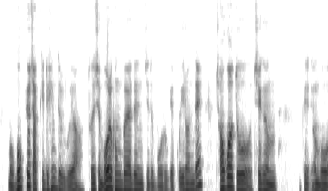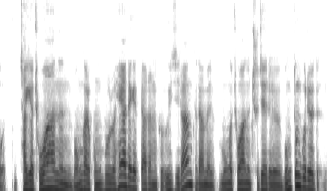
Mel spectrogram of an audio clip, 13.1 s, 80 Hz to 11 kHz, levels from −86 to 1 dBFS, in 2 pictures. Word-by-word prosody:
뭐 100 Hz, -3 st, -1 dB
목표 155 Hz, -, +4 dB
잡기도 120 Hz, -3 st, -2 dB
힘들고요. 110 Hz, -, -3 dB
도대체 115 Hz, +2 st, -1 dB
뭘 150 Hz, +9 st, +7 dB
공부해야 130 Hz, -1 st, +1 dB
되는지도 115 Hz, -4 st, -2 dB
모르겠고 100 Hz, +2 st, -7 dB
이런데 120 Hz, -, 0 dB, 0.3 s
적어도 130 Hz, -, +3 dB
지금 120 Hz, -3 st, 0 dB, 0.5 s
그 115 Hz, -3 st, -6 dB
어 -, -, -2 dB
뭐 105 Hz, -2 st, 0 dB, 0.3 s
자기가 120 Hz, +3 st, +2 dB
'좋아하는 125 Hz, -6 st, +2 dB
뭔가를 120 Hz, +6 st, 0 dB
공부를 115 Hz, +1 st, -1 dB
해야 185 Hz, -1 st, +3 dB
되겠다.'라는 120 Hz, -9 st, -2 dB
그 105 Hz, -, -7 dB
의지랑 120 Hz, -, 0 dB
그다음에 105 Hz, -, -1 dB
뭔가 110 Hz, +1 st, -2 dB
좋아하는 120 Hz, -1 st, +1 dB
주제를 105 Hz, -3 st, -1 dB
뭉뚱그려더 140 Hz, -, +1 dB
더 -, -, -25 dB
115 Hz, 365 characters per minute, -23 LUFS, 105-135 Hz, 0.5 s, 뭘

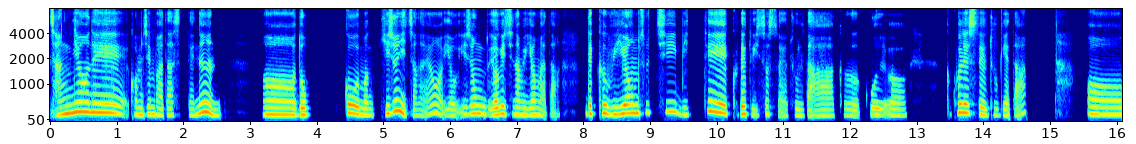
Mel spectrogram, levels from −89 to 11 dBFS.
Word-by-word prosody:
작년에 235 Hz, -, +4 dB
검진 185 Hz, +1 st, -3 dB
받았을 175 Hz, -1 st, -7 dB
때는 190 Hz, 0 st, +2 dB, 0.6 s
어 185 Hz, -1 st, +2 dB
높고 185 Hz, +4 st, +1 dB
뭔 170 Hz, -2 st, -4 dB
기준이 250 Hz, +5 st, +3 dB
있잖아요. 185 Hz, +6 st, -6 dB
여 155 Hz, -1 st, -7 dB
이 190 Hz, -, -9 dB
정도 210 Hz, -4 st, -1 dB
여기 185 Hz, +4 st, +4 dB
지나면 185 Hz, -1 st, -4 dB
위험하다. 180 Hz, -1 st, -6 dB, 0.4 s
근데 210 Hz, -, +3 dB
그 210 Hz, -1 st, +1 dB
위험 220 Hz, +4 st, +4 dB
수치 245 Hz, +3 st, -5 dB
밑에 220 Hz, +5 st, +2 dB
그래도 200 Hz, -1 st, 0 dB
있었어요 195 Hz, +3 st, -11 dB
2 160 Hz, 0 st, -8 dB
다 155 Hz, 0 st, -7 dB
그 160 Hz, -3 st, -9 dB
골 175 Hz, -2 st, -4 dB
어 165 Hz, -1 st, -6 dB, 0.6 s
그 -, -, -24 dB
콜레스테롤 225 Hz, -6 st, +2 dB
2 165 Hz, +1 st, -14 dB
개 160 Hz, 0 st, -7 dB
다. 220 Hz, -, -10 dB, 0.9 s
어 185 Hz, -2 st, -1 dB
190 Hz, 235 characters per minute, -23 LUFS, 175-220 Hz, 0.9 s, 작년에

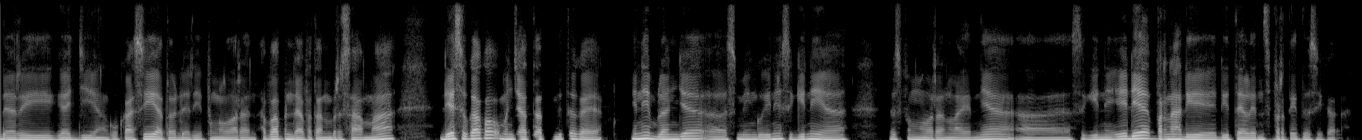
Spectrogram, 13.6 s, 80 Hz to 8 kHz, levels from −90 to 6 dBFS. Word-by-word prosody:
dari 115 Hz, -2 st, 0 dB
gaji 115 Hz, 0 st, -1 dB
yang 110 Hz, -, -1 dB
aku 115 Hz, -, -6 dB
kasih 125 Hz, +5 st, +1 dB
atau 115 Hz, -1 st, -3 dB
dari 110 Hz, -1 st, -3 dB
pengeluaran 110 Hz, -1 st, -2 dB
apa 135 Hz, +2 st, +2 dB
pendapatan 115 Hz, -4 st, +1 dB
bersama, 115 Hz, +6 st, +1 dB, 0.5 s
dia 140 Hz, +3 st, +6 dB
suka 170 Hz, +2 st, +2 dB
kok 190 Hz, +1 st, 0 dB
mencatat 135 Hz, -2 st, 0 dB
gitu 130 Hz, +4 st, -2 dB
kayak, 120 Hz, -3 st, -2 dB, 0.3 s
"Ini 155 Hz, +3 st, +7 dB
belanja, 135 Hz, -1 st, +3 dB, 0.2 s
eee, 130 Hz, -2 st, -2 dB
seminggu 130 Hz, +1 st, 0 dB
ini 155 Hz, +3 st, +2 dB
segini 135 Hz, 0 st, +1 dB
ya" 125 Hz, +1 st, -1 dB, 0.4 s
terus 135 Hz, -3 st, -6 dB
pengeluaran 115 Hz, -3 st, -1 dB
lainnya, 130 Hz, +6 st, -1 dB
eee, 110 Hz, -2 st, -4 dB
segini 120 Hz, +2 st, -1 dB
ya 150 Hz, -, +4 dB
dia 165 Hz, +3 st, +6 dB
pernah 140 Hz, -2 st, +2 dB
didetailin 120 Hz, -2 st, +1 dB
seperti 120 Hz, -1 st, -6 dB
itu 115 Hz, -1 st, -5 dB
sih, 115 Hz, -, -9 dB
Kak. 105 Hz, -1 st, -13 dB
120 Hz, 165 wpm, -22 LUFS, 115-135 Hz, 0.5 s, Ini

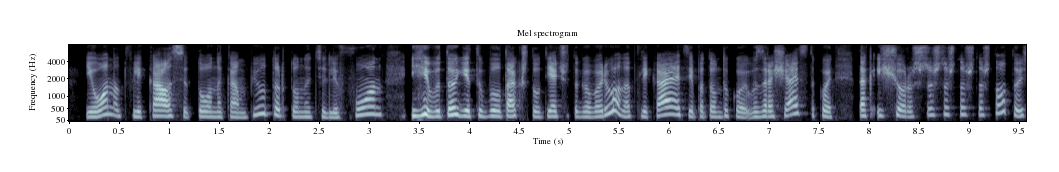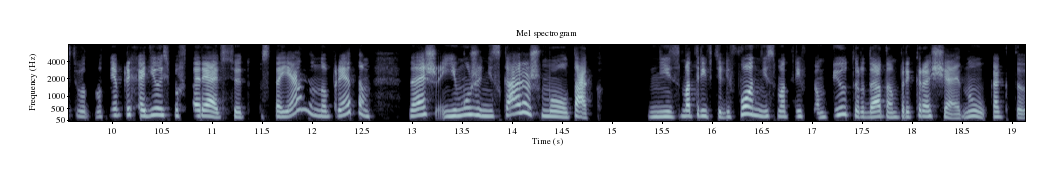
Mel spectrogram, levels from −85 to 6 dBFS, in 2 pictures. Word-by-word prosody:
и 185 Hz, -, +1 dB
он 255 Hz, +6 st, +3 dB
отвлекался 210 Hz, -1 st, +3 dB
то 195 Hz, +3 st, -2 dB
на 185 Hz, 0 st, -5 dB
компьютер, 235 Hz, -, -2 dB
то 190 Hz, -2 st, -6 dB
на 185 Hz, -, -4 dB
телефон. 225 Hz, +11 st, -1 dB, 0.3 s
И 225 Hz, +6 st, +8 dB
в 205 Hz, -, +2 dB
итоге 250 Hz, 0 st, +6 dB
это 220 Hz, +1 st, -3 dB
было 210 Hz, 0 st, +1 dB
так, 210 Hz, +2 st, +3 dB
что 195 Hz, -2 st, -5 dB
я 205 Hz, +1 st, +5 dB
вот 200 Hz, -, 0 dB
чё-то 215 Hz, -1 st, -7 dB
говорю, 190 Hz, +2 st, 0 dB
он -, -, +2 dB
отвлекается 220 Hz, +6 st, +2 dB
и -, -, -9 dB
потом 195 Hz, -1 st, -5 dB
такой 195 Hz, -5 st, -4 dB
возвращается, 210 Hz, -, 0 dB
такой: 205 Hz, -10 st, -3 dB, 0.2 s
"Так 225 Hz, 0 st, +1 dB
еще 230 Hz, 0 st, 0 dB
раз, 195 Hz, -1 st, -5 dB
что 255 Hz, +3 st, -4 dB
что 275 Hz, +3 st, -4 dB
что 275 Hz, +1 st, -5 dB
что 265 Hz, -1 st, -5 dB
что?" 325 Hz, +9 st, -3 dB
То 235 Hz, -, -4 dB
есть, 225 Hz, +1 st, -5 dB
вот 195 Hz, -, -8 dB
вот 195 Hz, +1 st, -12 dB
мне 245 Hz, +1 st, -1 dB
приходилось 255 Hz, 0 st, 0 dB
повторять 220 Hz, -5 st, +3 dB
всё 185 Hz, -, -5 dB
это 180 Hz, -, -12 dB
постоянно, 220 Hz, -, -1 dB
но 205 Hz, -3 st, -4 dB
при 225 Hz, +2 st, 0 dB
этом, 210 Hz, -, -1 dB, 0.4 s
знаешь, 255 Hz, +6 st, +3 dB
ему 225 Hz, +7 st, -1 dB
же 260 Hz, -, 0 dB
не 215 Hz, -1 st, -2 dB
скажешь, 310 Hz, +8 st, +2 dB
мол: 200 Hz, -5 st, -1 dB
"Так, -, -, +2 dB, 0.4 s
не 190 Hz, +1 st, -2 dB
смотри 215 Hz, +2 st, -1 dB
в 210 Hz, -, -18 dB
телефон, 215 Hz, +9 st, +1 dB
не 205 Hz, -, -3 dB
смотри 205 Hz, -1 st, -5 dB
в 210 Hz, -, -18 dB
компьютер, 200 Hz, +5 st, -4 dB
да, 190 Hz, +2 st, +3 dB
там 180 Hz, -2 st, -4 dB
прекращай". 190 Hz, -5 st, -1 dB
Ну, 200 Hz, 0 st, -4 dB
как-то, 190 Hz, -6 st, -5 dB
210 Hz, 215 wpm, -22 LUFS, 195-245 Hz, 0.4 s, И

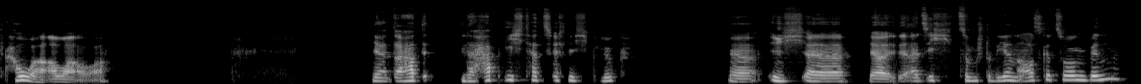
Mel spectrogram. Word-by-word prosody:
Aua, 185 Hz, -10 st, +6 dB
aua, 125 Hz, -1 st, +2 dB
aua. -, -, -5 dB, 2.6 s
Ja, 155 Hz, -1 st, +1 dB
da 155 Hz, 0 st, +2 dB
hat 175 Hz, -, +3 dB, 0.3 s
da 150 Hz, -4 st, -1 dB
habe 195 Hz, +1 st, +1 dB
ich 200 Hz, 0 st, -1 dB
tatsächlich 185 Hz, -2 st, -3 dB
Glück. 165 Hz, +2 st, -6 dB, 1.0 s
Ja, 135 Hz, -1 st, -1 dB
ich 155 Hz, -5 st, +1 dB
äh, 140 Hz, -2 st, +3 dB, 0.2 s
ja, 135 Hz, 0 st, +4 dB, 0.3 s
als 155 Hz, +1 st, -3 dB
ich 180 Hz, 0 st, -4 dB
zum 170 Hz, -2 st, -1 dB
Studieren 175 Hz, +1 st, -1 dB
ausgezogen 205 Hz, +2 st, +1 dB
bin, 240 Hz, +5 st, +2 dB
175 Hz, 110 wpm, -27 LUFS, 150-195 Hz, 2.6 s, Aua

